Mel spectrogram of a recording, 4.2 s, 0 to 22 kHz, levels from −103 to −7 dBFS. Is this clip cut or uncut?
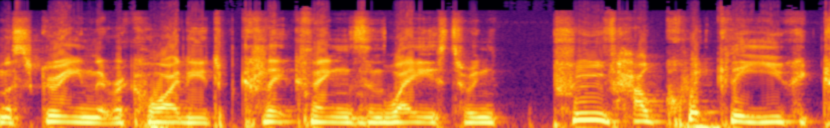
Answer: cut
